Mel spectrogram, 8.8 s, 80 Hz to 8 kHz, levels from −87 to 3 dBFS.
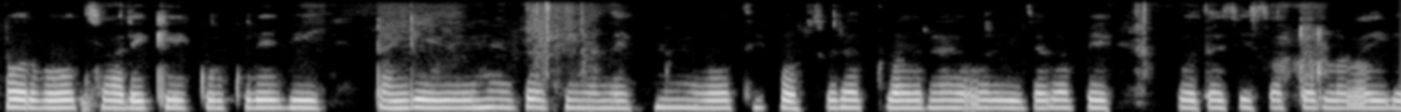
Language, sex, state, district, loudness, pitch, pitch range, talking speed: Hindi, female, Bihar, Supaul, -16 LUFS, 195 Hz, 195-200 Hz, 205 wpm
